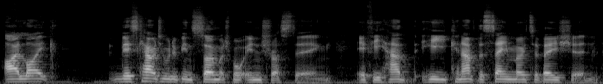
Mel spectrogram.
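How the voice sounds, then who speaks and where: A young man chatting casually through a film commentary, rambling with halting restarts and quick laughs. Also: fairly low pitch, a bit bright.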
